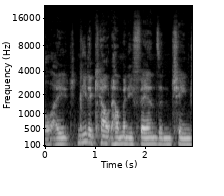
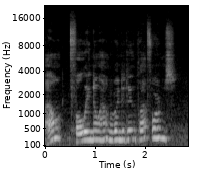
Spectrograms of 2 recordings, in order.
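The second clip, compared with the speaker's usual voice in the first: voice breaking and cracking, very high-pitched; 9 semitones higher than usual. Talking through a build out loud, voice cracking. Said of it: "That sounded like a voice crack".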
